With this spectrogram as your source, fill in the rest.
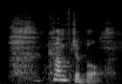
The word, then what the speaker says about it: comfortable: comfortable comfortable alright I I think the reason why this is challenging is because again it kind of gets short and sometimes you might not even hear that are comfortable are you very are you comfortable right now how's this seat is this seat comfortable I think you do when I say it you do feel I hear a little bit of that are sound comfortable comfortable but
